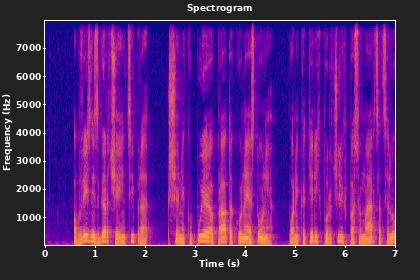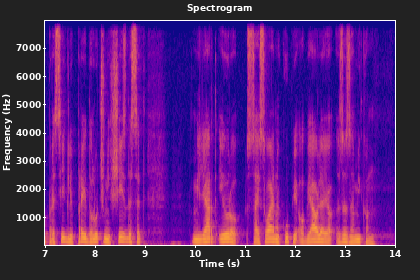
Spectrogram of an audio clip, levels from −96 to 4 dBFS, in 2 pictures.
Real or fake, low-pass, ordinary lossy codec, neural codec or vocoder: real; none; none; none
